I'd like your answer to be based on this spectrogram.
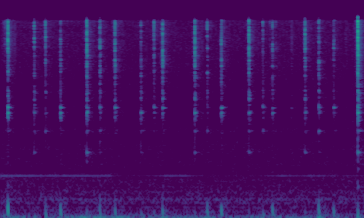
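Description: An A&W aluminum soda can, held close to the microphone, is tapped and scratched with fingernails in about twenty quick, irregular ticks over a low rumbling background. Each tap is a dry, sharp click with a brief thump, and the short ringing stops almost at once.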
